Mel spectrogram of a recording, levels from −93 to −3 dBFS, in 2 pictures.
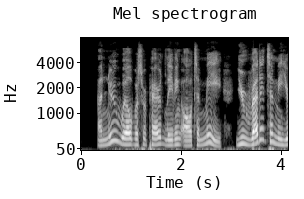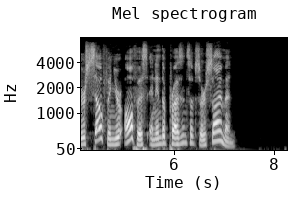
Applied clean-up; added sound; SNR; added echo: none; none; none; none.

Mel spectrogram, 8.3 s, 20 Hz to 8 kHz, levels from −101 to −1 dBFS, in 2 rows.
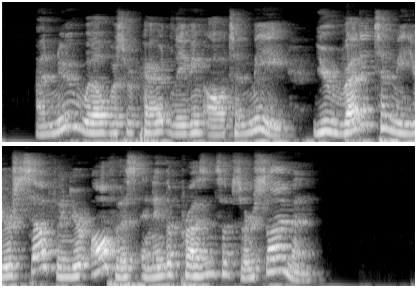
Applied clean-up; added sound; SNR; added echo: none; none; none; reverberation time 0.4 s.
